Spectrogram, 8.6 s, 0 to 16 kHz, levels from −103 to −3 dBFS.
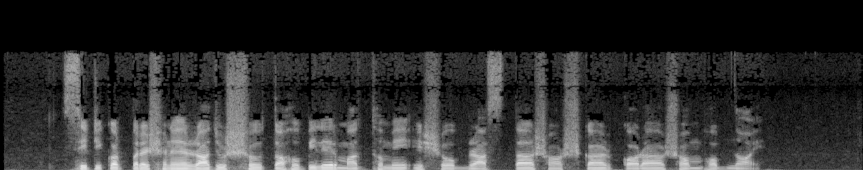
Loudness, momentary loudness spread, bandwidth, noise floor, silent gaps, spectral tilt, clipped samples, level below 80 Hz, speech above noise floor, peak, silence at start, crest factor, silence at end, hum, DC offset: -23 LUFS; 10 LU; 11.5 kHz; -68 dBFS; none; -6.5 dB/octave; under 0.1%; -54 dBFS; 46 dB; -2 dBFS; 0.65 s; 20 dB; 1.1 s; none; under 0.1%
